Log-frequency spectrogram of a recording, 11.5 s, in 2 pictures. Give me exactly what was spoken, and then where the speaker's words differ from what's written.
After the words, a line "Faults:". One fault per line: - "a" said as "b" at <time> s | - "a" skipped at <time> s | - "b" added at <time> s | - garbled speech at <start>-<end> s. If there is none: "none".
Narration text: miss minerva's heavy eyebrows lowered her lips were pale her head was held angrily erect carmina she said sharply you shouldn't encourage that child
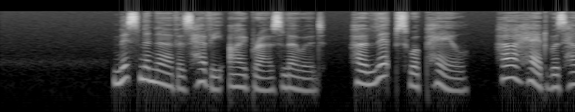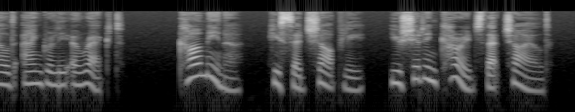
miss minerva's heavy eyebrows lowered her lips were pale her head was held angrily erect carmina he said sharply you should encourage that child
Faults:
- "she" said as "he" at 8.4 s
- "shouldn't" said as "should" at 9.8 s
